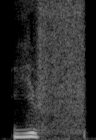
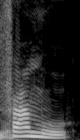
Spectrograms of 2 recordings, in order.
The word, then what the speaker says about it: يفهموا: Yifhamhu. Nearly. Yifhamu. Yes. يفهموا. Yifhamu. So see how the emphasis moves again. Yifham, yifhamu. Yishrab, yishrabu. So you're adding the tail on, and the emphasis is moved slightly.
